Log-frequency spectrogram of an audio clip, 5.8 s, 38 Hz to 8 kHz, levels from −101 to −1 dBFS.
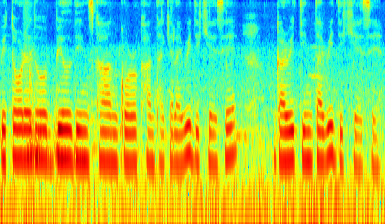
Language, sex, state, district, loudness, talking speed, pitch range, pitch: Nagamese, female, Nagaland, Dimapur, -16 LUFS, 185 wpm, 165-180 Hz, 170 Hz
